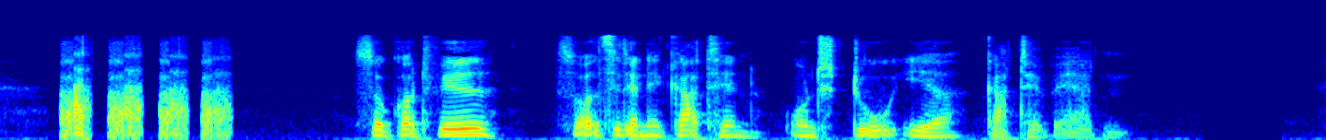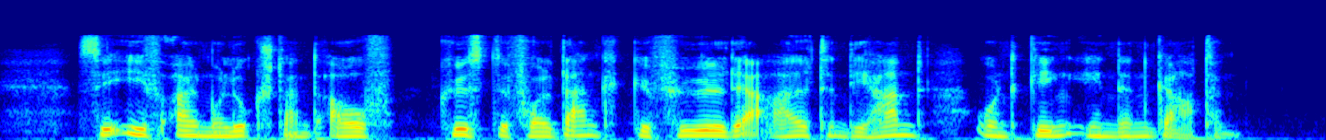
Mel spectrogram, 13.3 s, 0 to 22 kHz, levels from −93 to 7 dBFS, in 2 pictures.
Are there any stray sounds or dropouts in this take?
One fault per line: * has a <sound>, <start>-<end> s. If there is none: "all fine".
* has a laugh, 0.3-1.2 s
